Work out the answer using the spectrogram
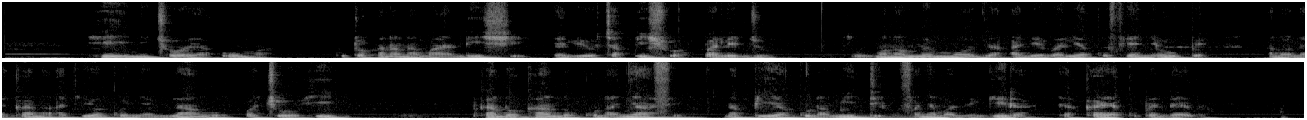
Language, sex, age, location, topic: Swahili, male, 18-24, Kisumu, health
